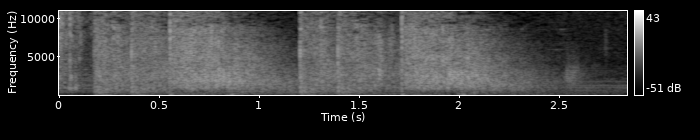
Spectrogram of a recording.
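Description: Rapid automatic gunfire from a Fallout-style firefight in the snow, loud and close, with dense bursts of shots and sharp individual cracks running continuously over about three seconds.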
